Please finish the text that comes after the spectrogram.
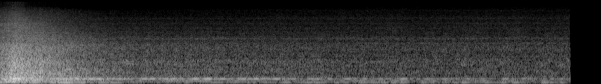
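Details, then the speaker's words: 1964 Ford Galaxie 500 XL, 352ci V8, Holley 4-barrel, manual choke, cast iron manifolds, dual exhaust: loud start-up flare settling to steady low even idle with soft rumble, no knocks or ticks; normal start-up and idle. "Later in the video we'll start it up and you can kind of hear the car. It's not super loud but has a nice little rumble to it."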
